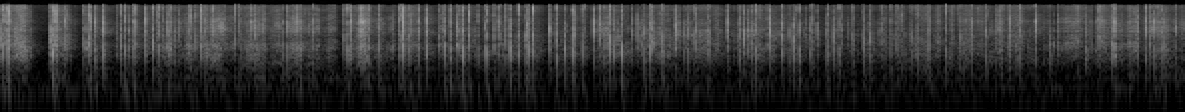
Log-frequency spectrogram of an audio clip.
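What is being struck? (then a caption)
Cloth-bound hardcover books. Long fingernails rapidly tap and scratch the sides and spines of a stack of red cloth-bound hardcover books. A dense run of dry, bright clicks and scratchy rasps is heard, with almost no low end and each tap dying away almost instantly.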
